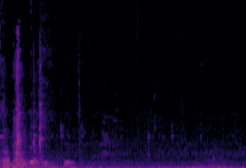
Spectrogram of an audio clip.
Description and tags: sonido maquina
machine, bar, coffe, sound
